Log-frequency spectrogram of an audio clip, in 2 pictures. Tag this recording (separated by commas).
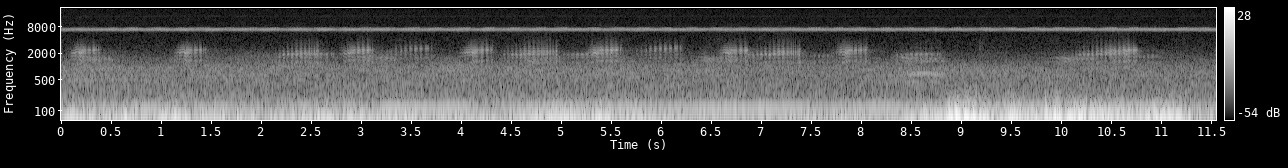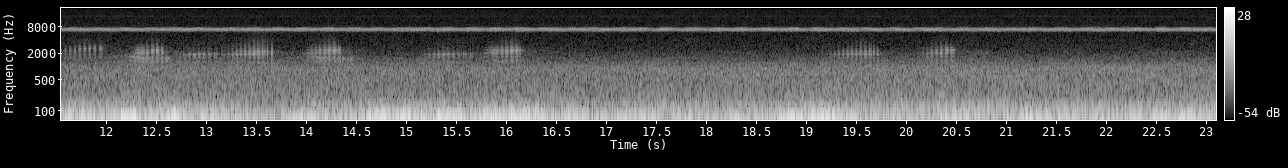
Frog, Animal, Wild animals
